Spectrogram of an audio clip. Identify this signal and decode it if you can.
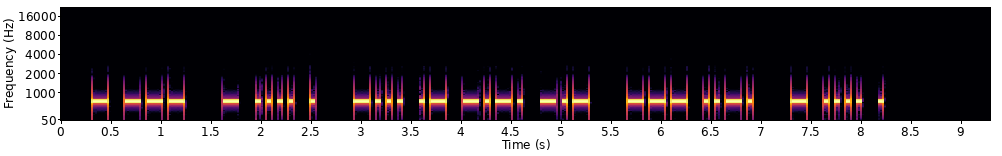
Morse code, heard as a keyed tone, about 22 wpm, 700 Hz. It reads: TO THE BACK OF THE
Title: Sets of 5 Words 22wpm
